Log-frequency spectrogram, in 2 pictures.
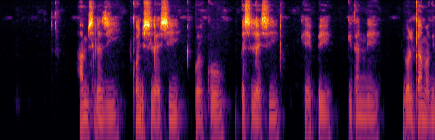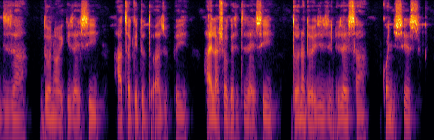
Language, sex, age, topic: Gamo, male, 25-35, agriculture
